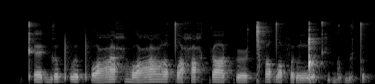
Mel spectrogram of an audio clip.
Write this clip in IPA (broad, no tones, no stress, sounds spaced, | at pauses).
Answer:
kʼ ɛ ɡ ə pʼ ʊ ə̯ pʼ ɔ ʕ ɛ ħ ɦ ɔ ʕ ɪ ʕ ʊ tˤ ɪ ħ ɑ ħ k ɑ k ə˞ ǀʰ ɛ dˤ ʊ f ə ɾ ʊ ŋ͡ǃ ʌ kʼ i ɡ ʊ ɡ ə t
